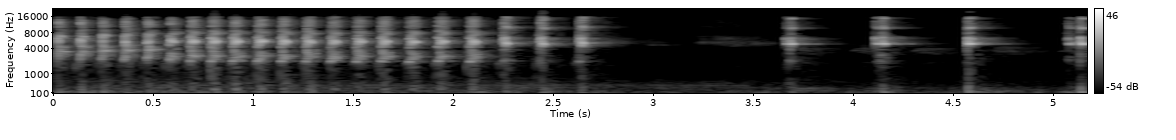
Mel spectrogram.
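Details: Lovebird long chatter, a quick, rasping string of notes that slows and fades after nearly three seconds, then a few isolated sharp chirps; recording played to spur other lovebirds to chatter.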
